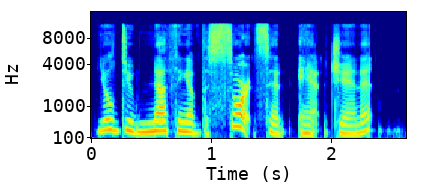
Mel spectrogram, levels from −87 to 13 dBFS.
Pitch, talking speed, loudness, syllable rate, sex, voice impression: 230 Hz, 205 wpm, -20 LUFS, 5.3 syllables/s, female, feminine, slightly young, tensed, powerful, bright, clear, fluent, cute, slightly refreshing, friendly, slightly sharp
